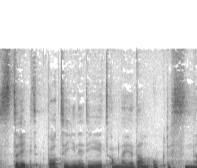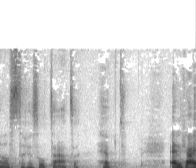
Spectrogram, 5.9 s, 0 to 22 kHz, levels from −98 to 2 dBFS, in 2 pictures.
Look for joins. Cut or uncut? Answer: uncut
